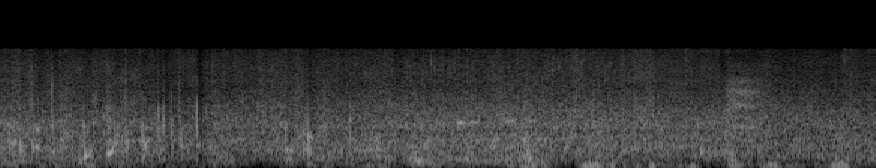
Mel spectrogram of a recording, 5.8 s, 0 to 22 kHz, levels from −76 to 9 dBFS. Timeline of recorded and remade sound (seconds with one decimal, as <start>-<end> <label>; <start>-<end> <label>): 0.0-2.6 remade; 2.6-4.1 recorded; 4.1-5.8 remade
